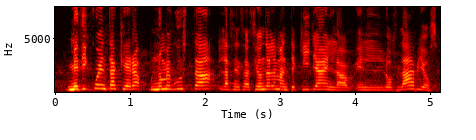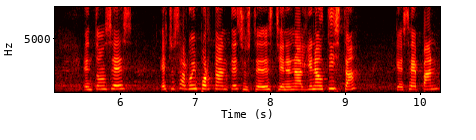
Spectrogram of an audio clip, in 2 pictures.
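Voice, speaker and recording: A woman's high-pitched voice at a moderate pace with fairly even intonation. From Mexico. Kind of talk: conference talk.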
